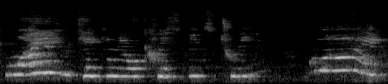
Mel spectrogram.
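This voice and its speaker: A man voicing an innocent two-year-old storybook girl in a plaintive, childlike falsetto. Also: expressive, slow, heavily acted. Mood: innocent, puzzled. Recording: echoey room, far from mic.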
